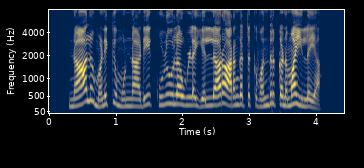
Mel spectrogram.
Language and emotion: Tamil, angry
